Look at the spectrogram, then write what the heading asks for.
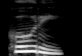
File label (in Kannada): "ಕೊರಿ", Kannada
